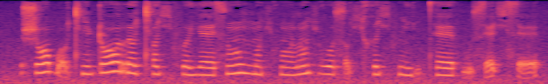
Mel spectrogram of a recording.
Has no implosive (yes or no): no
